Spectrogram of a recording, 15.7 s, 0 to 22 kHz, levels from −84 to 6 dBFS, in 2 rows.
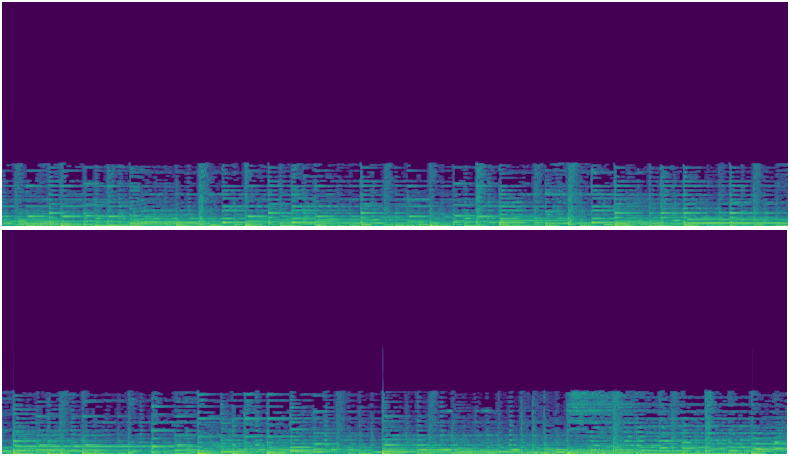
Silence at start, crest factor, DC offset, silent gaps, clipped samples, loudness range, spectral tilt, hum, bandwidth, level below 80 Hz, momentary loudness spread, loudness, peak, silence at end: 0 s; 16 dB; 0.3%; none; under 0.1%; 1 LU; -7 dB/octave; none; 6.6 kHz; -22 dBFS; 4 LU; -17 LUFS; 0 dBFS; 0 s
